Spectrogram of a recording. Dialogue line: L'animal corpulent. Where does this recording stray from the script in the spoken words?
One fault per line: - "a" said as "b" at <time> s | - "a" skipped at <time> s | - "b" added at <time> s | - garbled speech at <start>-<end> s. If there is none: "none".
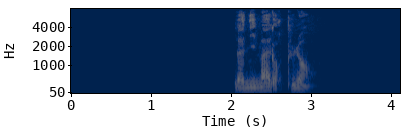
none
